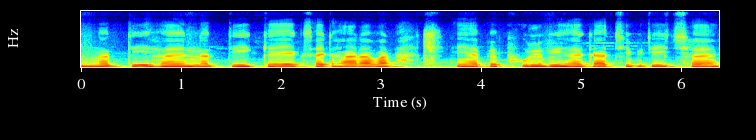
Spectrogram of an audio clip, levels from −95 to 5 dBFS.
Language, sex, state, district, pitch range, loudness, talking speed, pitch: Hindi, male, Haryana, Charkhi Dadri, 145-160 Hz, -14 LUFS, 150 wpm, 155 Hz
